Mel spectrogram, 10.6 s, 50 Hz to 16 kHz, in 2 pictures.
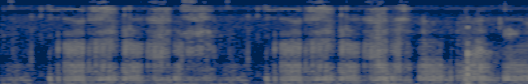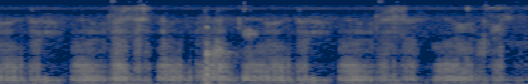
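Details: Mofy, a sleeping male Scottish Fold Longhair kitten born July 2021, snoring with a steady low rasping breath sound that continues almost without pause, dipping briefly now and then.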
